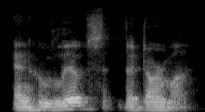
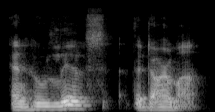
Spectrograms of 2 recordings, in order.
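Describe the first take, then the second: The two takes are said the same way.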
